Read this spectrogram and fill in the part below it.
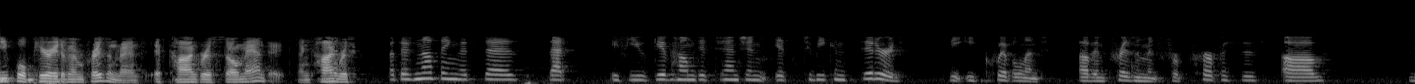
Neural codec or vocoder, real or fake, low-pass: none; real; 3.6 kHz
